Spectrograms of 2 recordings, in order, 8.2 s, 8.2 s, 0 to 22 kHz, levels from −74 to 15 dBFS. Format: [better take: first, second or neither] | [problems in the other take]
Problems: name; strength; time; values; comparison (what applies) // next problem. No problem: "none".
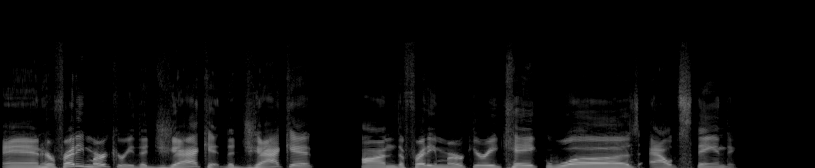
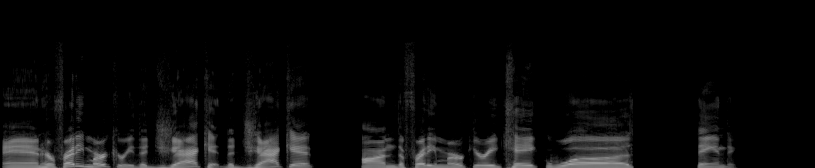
first | audio cutting out; at 6.5 s for 0.5 s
